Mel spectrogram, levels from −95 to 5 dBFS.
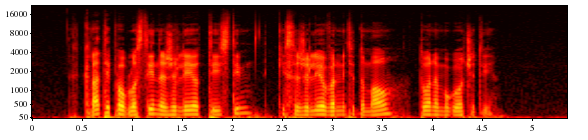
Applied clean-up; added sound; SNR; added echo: none; none; none; none.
